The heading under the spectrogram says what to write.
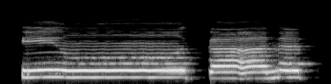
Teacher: ہم نے اپنی آواز کو ناک میں چھپانا ہے، پراپر غنہ نہیں کرنا۔ یہاں پر زبان کو اوپر تالو کے ساتھ سختی سے نہیں لگانا، بلکہ ہم نے یہاں پر سافٹ غنہ کرنا ہے، آواز کو ناک میں چھپا کر غنہ کرنا ہے۔ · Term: اخفا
